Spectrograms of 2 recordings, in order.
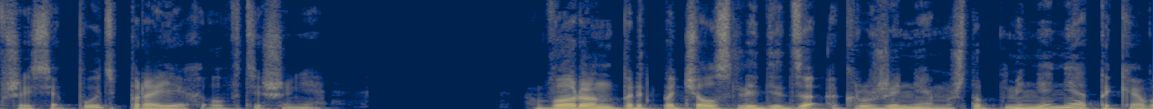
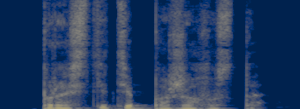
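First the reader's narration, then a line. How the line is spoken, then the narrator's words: Quiet, frightened girl. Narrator (Russian): тихо сказала девушка, напоминая запуганного мокрого котеночка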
